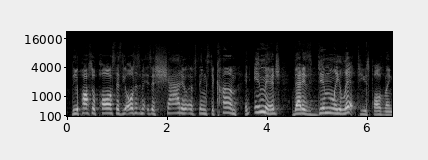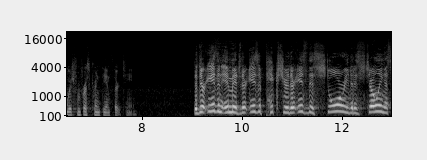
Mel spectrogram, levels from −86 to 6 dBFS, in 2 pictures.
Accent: American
